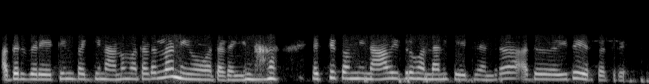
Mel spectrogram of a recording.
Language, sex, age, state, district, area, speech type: Kannada, female, 30-45, Karnataka, Gadag, rural, conversation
